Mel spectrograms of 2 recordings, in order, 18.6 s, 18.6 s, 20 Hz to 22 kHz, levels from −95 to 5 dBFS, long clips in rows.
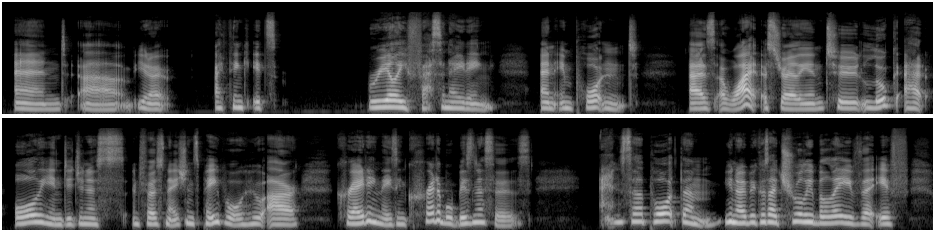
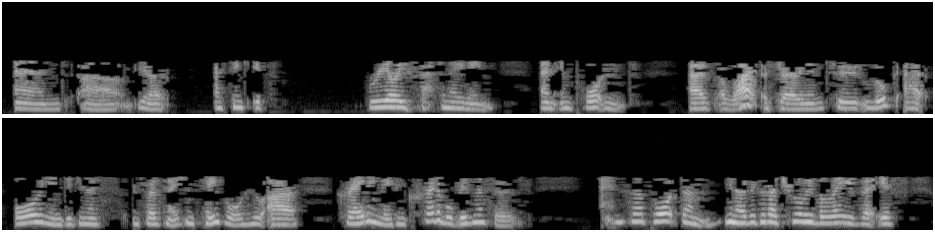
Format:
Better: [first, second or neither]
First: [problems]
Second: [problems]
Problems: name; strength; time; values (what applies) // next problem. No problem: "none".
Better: first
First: none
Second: garbled, watery; badly; nothing above 3 kHz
